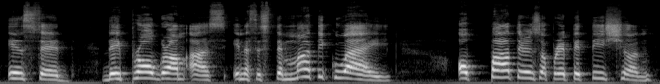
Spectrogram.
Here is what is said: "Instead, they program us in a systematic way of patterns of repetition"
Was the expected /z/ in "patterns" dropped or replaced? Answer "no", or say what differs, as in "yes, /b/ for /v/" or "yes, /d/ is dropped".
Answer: yes, /s/ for /z/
